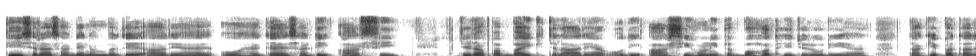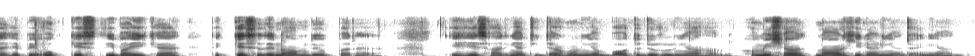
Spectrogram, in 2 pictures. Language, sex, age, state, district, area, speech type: Punjabi, male, 18-30, Punjab, Hoshiarpur, urban, spontaneous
